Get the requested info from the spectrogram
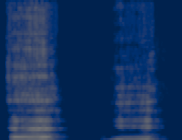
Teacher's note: The tongue is in the front position for these sounds. But ö, ü, they're also front, but they're rounded.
